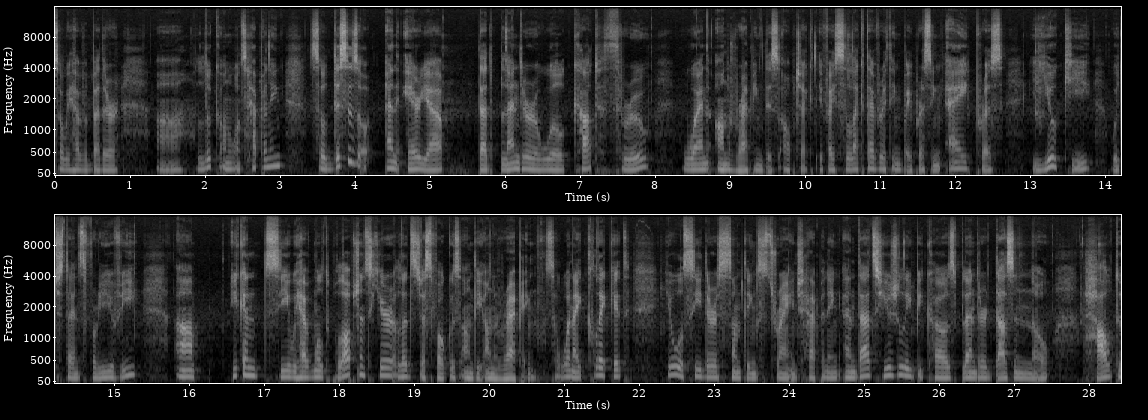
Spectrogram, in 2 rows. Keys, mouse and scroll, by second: 0.5 alt+a, 0.8-2.0 middle drag, 2.7 middle click, 10.5 a, 28.2 alt+a.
